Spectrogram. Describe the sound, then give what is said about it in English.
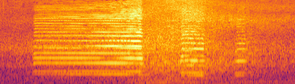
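A car horn blares in one long, loud honk of about a second, followed by two shorter, fainter toots, over low street rumble. “Goddamn car interrupting me.”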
